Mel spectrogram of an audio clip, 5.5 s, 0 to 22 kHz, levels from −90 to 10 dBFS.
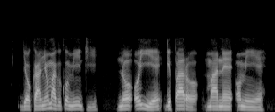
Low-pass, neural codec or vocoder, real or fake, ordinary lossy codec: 5.4 kHz; none; real; Opus, 24 kbps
